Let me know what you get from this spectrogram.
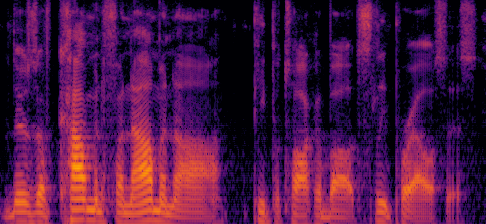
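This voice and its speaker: Male talk panelist, low voice, dry close sound, casual and rambling, circling back over phrases. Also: expressive, darkish tone, dry recording. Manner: rambling, halting with repetitions. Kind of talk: casual speculative discussion.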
